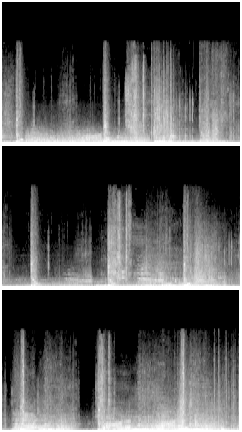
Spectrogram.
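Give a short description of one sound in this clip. Arrows are loosed from a bow with sharp snaps.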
